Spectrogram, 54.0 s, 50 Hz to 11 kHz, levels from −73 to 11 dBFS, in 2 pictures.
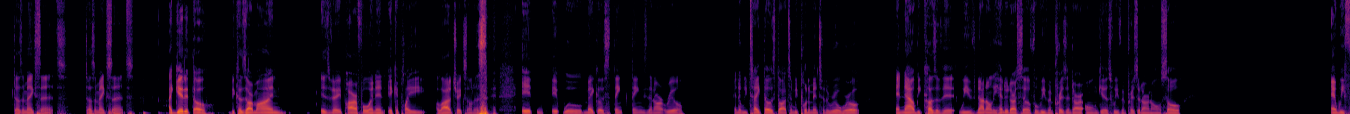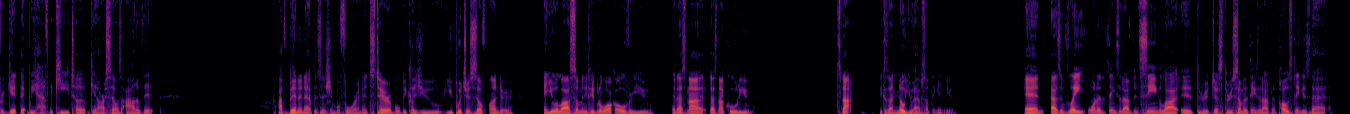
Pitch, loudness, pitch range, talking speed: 100 Hz, -27 LUFS, 90-110 Hz, 175 wpm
